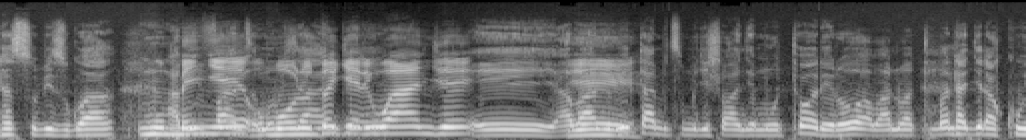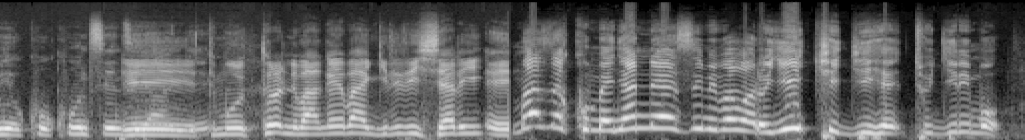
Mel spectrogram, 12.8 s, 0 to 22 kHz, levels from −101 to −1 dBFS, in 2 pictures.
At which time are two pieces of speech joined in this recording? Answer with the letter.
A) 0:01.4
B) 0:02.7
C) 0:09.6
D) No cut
C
